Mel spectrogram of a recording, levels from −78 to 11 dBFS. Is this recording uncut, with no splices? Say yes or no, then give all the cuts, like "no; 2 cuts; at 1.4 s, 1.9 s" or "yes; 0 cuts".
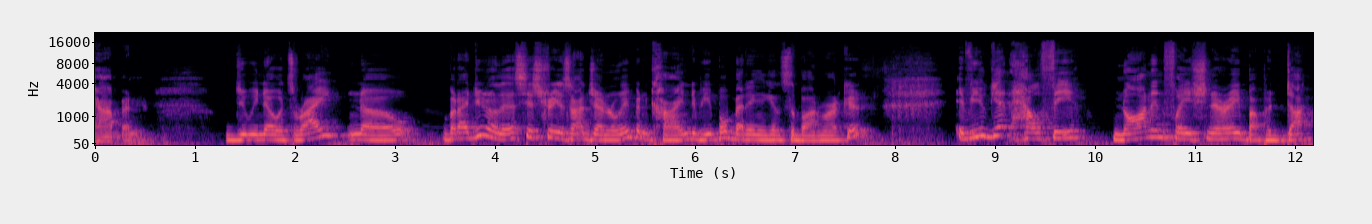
no; 1 cut; at 1.3 s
